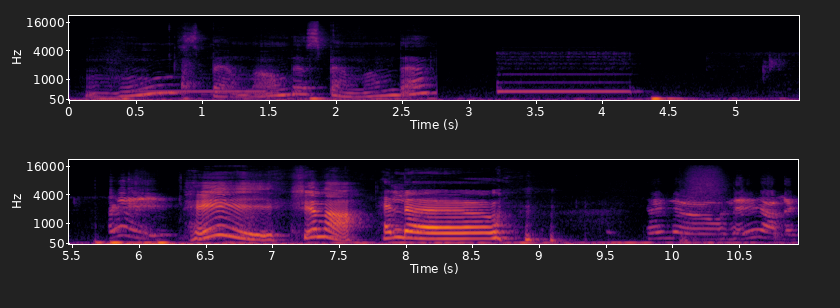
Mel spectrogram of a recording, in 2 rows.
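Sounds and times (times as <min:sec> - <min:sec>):
speech: 0:01.5 - 0:02.8, 0:06.0 - 0:08.9, 0:09.8 - 0:10.9
telephone ringback tone: 0:03.2 - 0:04.3.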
